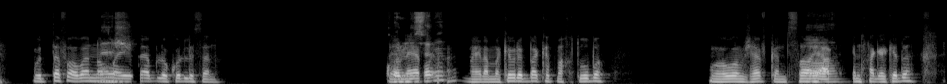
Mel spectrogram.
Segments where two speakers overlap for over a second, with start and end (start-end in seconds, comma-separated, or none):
none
